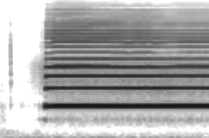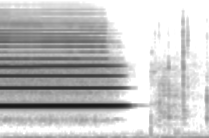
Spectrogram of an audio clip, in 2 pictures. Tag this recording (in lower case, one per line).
musical instrument
music
wind instrument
